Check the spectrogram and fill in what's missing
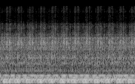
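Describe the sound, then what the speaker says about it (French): A Peugeot 205 1.4i 75 hp engine runs steadily with a low, even hum and a faint rhythmic vibration, close by, with no talking. "il y a les vibrations du moteur."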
